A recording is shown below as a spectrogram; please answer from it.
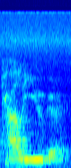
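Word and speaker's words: Kali Yuga: the Iron Age of quarrel and hypocrisy it's pronounced kuga k l i y u g a and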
